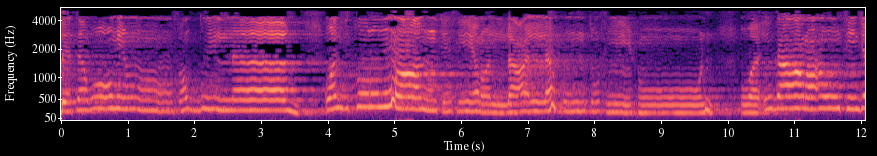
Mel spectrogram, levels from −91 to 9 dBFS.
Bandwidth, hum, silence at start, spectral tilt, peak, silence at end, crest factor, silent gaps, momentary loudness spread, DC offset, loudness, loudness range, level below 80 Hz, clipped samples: 5.2 kHz; none; 0 s; -7.5 dB/octave; -2 dBFS; 0 s; 14 dB; none; 11 LU; under 0.1%; -17 LUFS; 6 LU; -62 dBFS; under 0.1%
